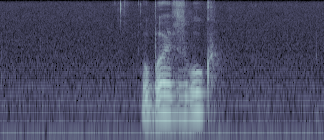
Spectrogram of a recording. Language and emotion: Russian, sad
